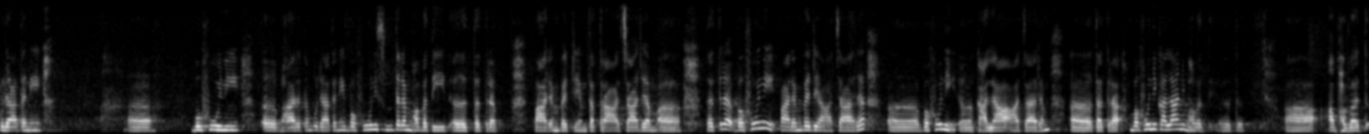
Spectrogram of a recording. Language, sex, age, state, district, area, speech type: Sanskrit, female, 18-30, Kerala, Malappuram, rural, spontaneous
